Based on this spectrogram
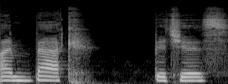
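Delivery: deadpan, zero-inflection flat monotone delivery. A guest who has just been introduced greets everyone, monotone. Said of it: "the most monotone "I'm back, bitches" I've ever heard".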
